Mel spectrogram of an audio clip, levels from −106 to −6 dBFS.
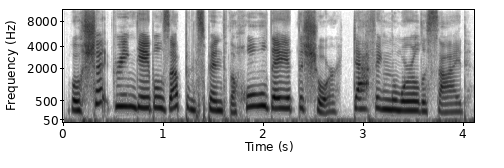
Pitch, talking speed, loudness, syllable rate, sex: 280 Hz, 250 wpm, -18 LUFS, 5.9 syllables/s, female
